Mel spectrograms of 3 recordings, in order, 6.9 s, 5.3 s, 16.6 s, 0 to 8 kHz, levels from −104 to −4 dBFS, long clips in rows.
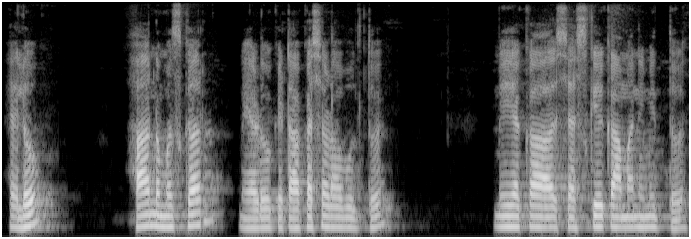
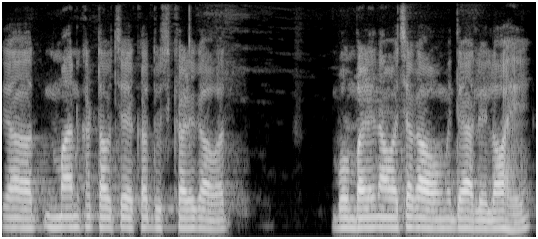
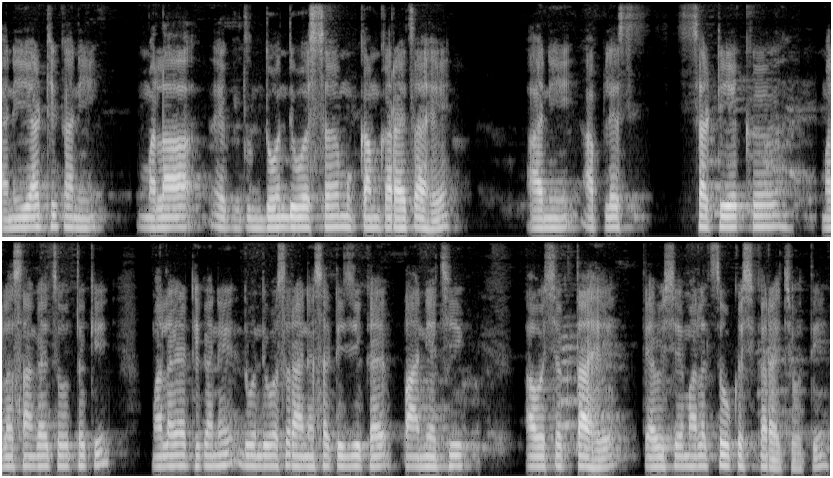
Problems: constant background noise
